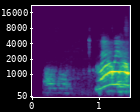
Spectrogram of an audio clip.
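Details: A cat utters a single drawn-out meow, clear and tonal with a fairly level pitch that dips slightly at the end, preceded by a short, softer murmur.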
